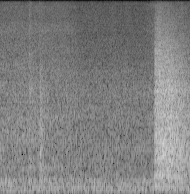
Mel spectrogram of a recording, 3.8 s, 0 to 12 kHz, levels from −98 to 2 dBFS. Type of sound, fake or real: fake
